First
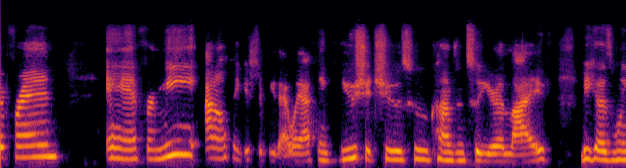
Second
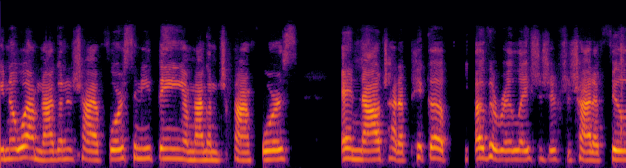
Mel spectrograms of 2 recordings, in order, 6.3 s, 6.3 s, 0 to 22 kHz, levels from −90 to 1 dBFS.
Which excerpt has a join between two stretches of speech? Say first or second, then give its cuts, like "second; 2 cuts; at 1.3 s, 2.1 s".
second; 1 cut; at 4.6 s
